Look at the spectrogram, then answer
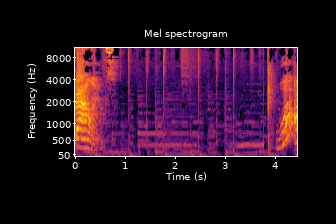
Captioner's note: Lizzy humming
